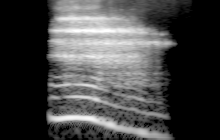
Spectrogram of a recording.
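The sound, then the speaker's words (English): A single deep inhalation drawn during a guided breathing meditation, lasting just over a second, soft and breathy with a faint voiced tone that sinks slightly in pitch, heard alone. “Allow any tension in the body to leave. Inhalation.”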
